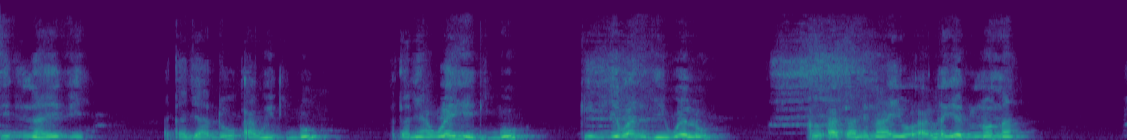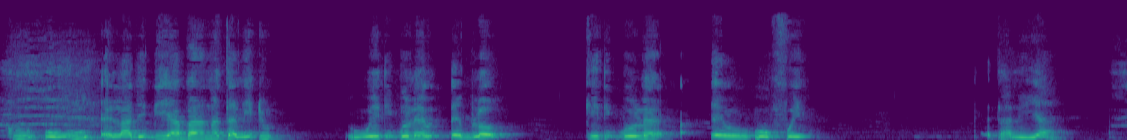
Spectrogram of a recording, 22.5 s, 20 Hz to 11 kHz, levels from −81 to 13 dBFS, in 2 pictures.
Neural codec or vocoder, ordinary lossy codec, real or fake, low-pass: codec, 44.1 kHz, 7.8 kbps, DAC; AAC, 32 kbps; fake; 9.9 kHz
